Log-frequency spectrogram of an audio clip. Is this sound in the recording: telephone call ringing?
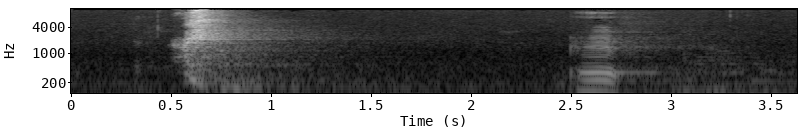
no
